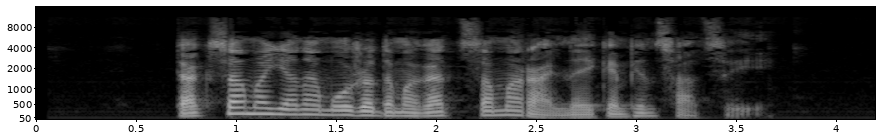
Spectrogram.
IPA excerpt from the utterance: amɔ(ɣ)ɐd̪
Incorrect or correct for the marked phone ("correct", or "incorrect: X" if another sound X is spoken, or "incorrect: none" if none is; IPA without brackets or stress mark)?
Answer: incorrect: ʐ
